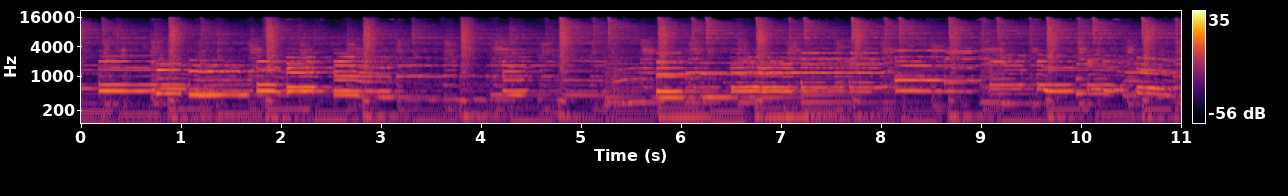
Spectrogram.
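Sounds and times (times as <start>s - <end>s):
bass line: 0.0s - 11.0s
drums striking: 0.0s - 11.0s
steel guitar sliding notes: 0.0s - 11.0s.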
